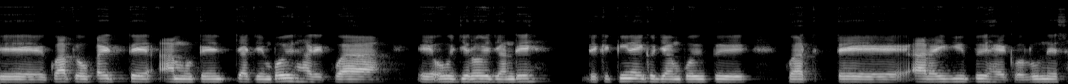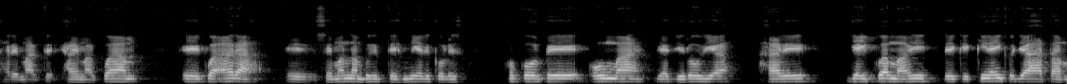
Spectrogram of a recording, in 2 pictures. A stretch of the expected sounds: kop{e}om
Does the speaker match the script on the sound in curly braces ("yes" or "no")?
yes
